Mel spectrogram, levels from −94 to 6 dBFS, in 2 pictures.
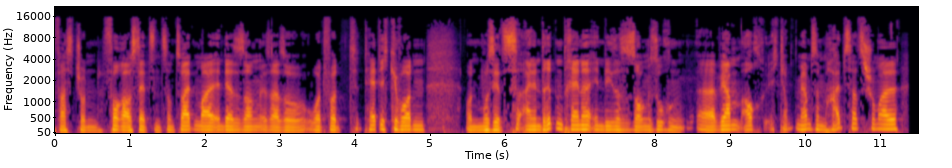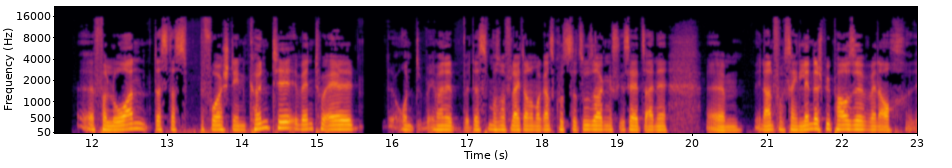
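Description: Listening to this speech recording, nothing technical stood out as wrong.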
